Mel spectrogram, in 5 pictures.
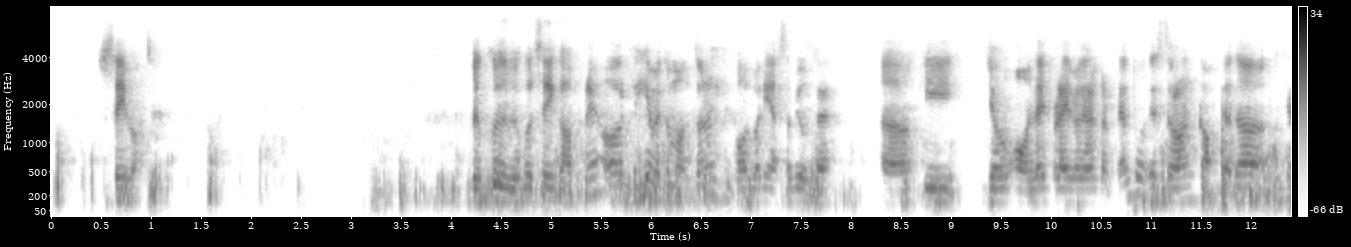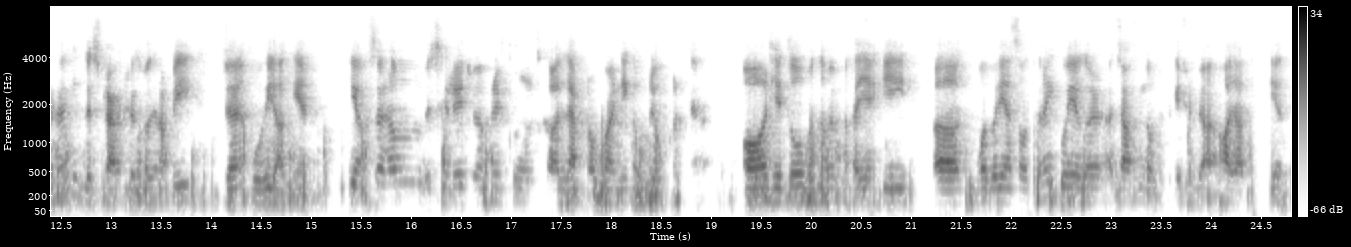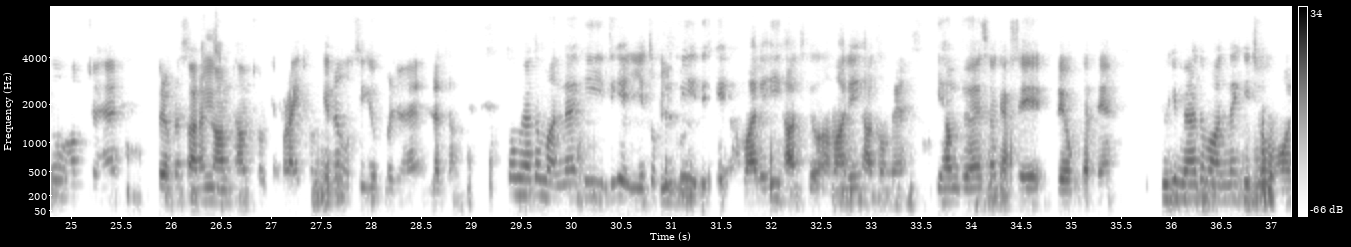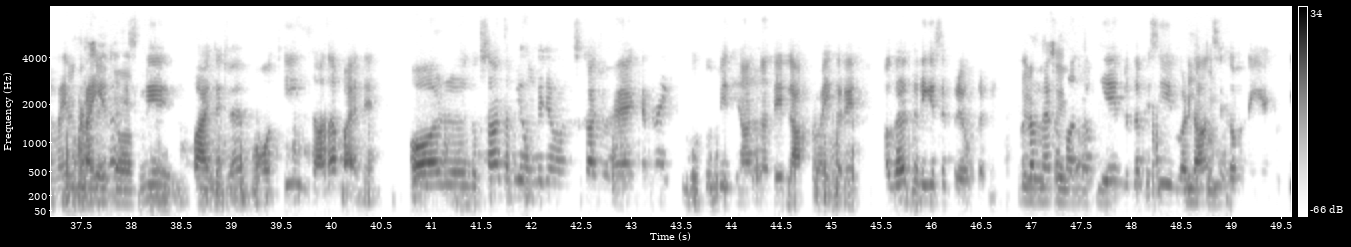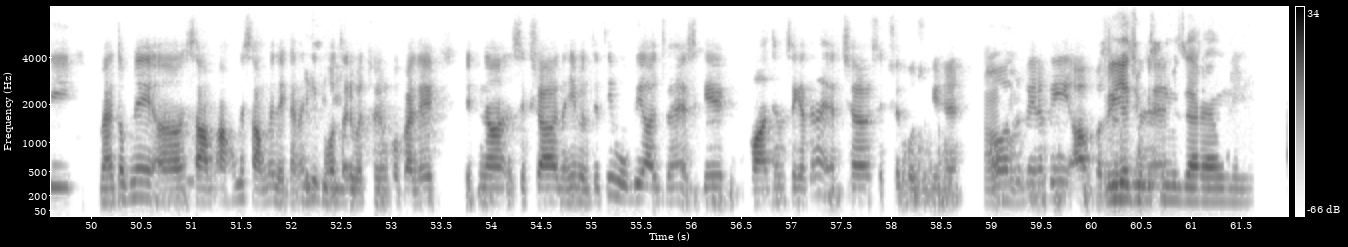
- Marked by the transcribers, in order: static; distorted speech; mechanical hum; in English: "डिस्ट्रैक्शंस"; in English: "फ़ोन्स"; in English: "नोटिफ़िकेशन"; in English: "फ़्री एजुकेशन"
- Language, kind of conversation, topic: Hindi, unstructured, क्या ऑनलाइन पढ़ाई से आपकी सीखने की आदतों में बदलाव आया है?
